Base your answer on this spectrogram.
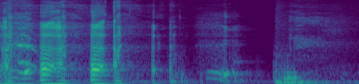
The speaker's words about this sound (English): Dude, the time I start coughing in this is the day this shit goes downhill.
